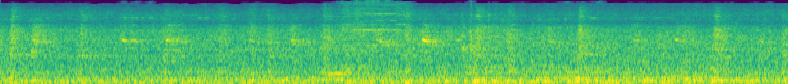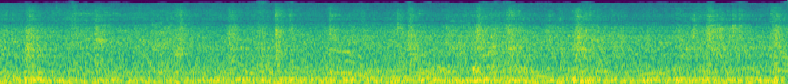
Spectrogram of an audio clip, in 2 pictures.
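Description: Passenger coaches of a steam-hauled train rolling past over pointwork, their wheels clicking steadily over rail joints and crossings.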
